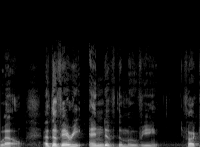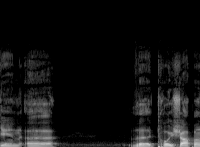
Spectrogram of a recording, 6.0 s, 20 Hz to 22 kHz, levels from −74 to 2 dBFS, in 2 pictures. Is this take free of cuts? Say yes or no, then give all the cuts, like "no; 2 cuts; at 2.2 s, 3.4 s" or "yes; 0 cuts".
no; 1 cut; at 2.5 s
